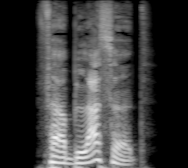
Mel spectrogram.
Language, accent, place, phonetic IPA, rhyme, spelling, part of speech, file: German, Germany, Berlin, [fɛɐ̯ˈblasət], -asət, verblasset, verb, De-verblasset.ogg
- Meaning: second-person plural subjunctive I of verblassen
